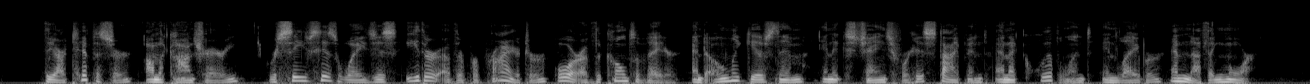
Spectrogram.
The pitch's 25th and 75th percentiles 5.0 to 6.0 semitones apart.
Yes: wide, 5.4 semitones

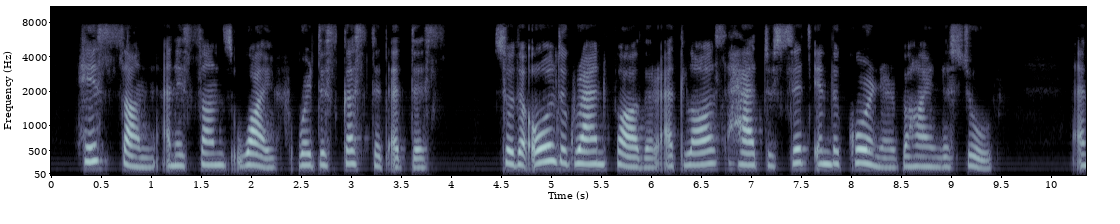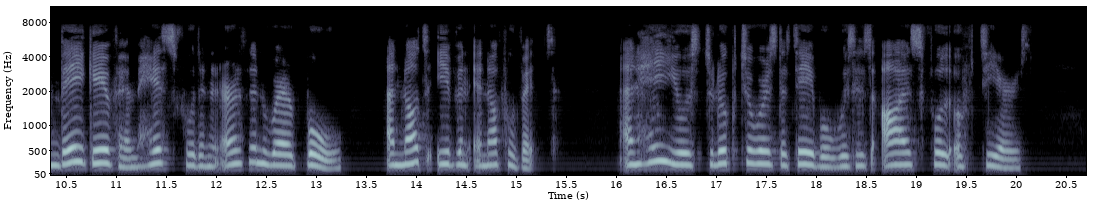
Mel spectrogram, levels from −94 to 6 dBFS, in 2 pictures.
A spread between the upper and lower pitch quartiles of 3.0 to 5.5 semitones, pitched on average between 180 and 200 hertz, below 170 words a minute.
No: average, 3.8 semitones; high, 225 Hz; average, 160 wpm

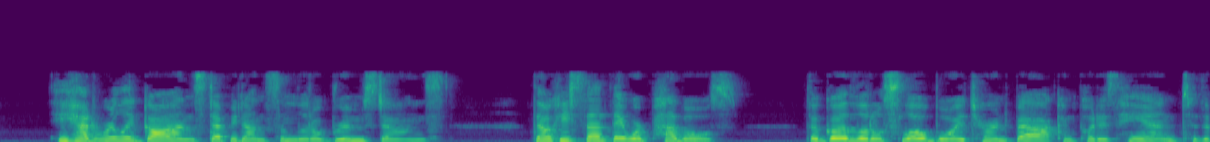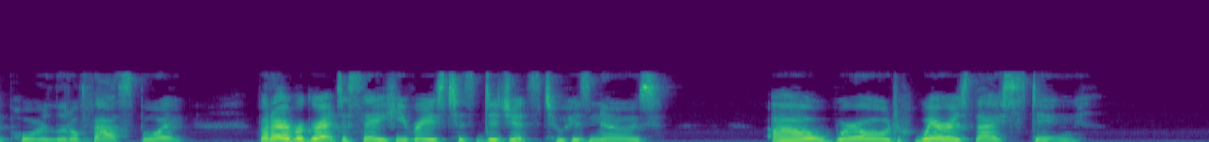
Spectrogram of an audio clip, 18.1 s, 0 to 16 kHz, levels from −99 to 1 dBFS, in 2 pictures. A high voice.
Yes: high, 225 Hz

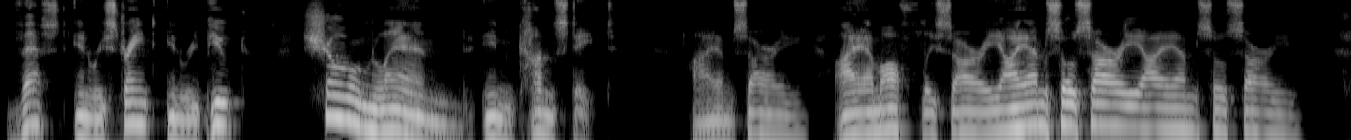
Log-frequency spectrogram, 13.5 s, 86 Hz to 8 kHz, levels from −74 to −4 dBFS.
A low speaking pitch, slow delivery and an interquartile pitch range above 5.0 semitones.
Yes: low, 110 Hz; slow, 105 wpm; wide, 5.6 semitones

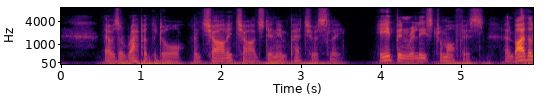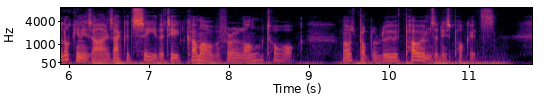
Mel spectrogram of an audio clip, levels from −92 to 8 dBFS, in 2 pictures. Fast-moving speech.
Yes: fast, 225 wpm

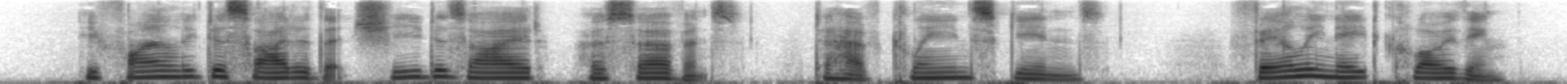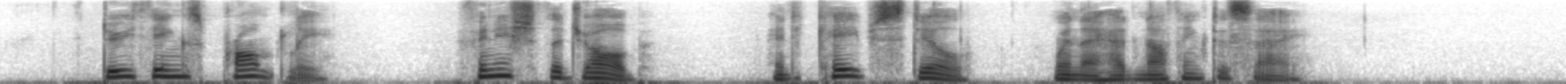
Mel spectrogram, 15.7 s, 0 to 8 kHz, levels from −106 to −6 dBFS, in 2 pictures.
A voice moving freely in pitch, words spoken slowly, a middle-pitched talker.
Yes: wide, 6.1 semitones; slow, 115 wpm; medium, 145 Hz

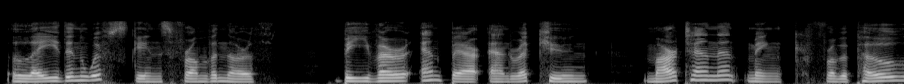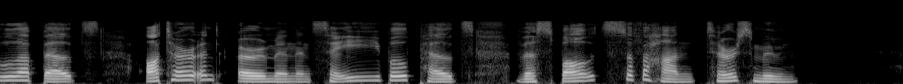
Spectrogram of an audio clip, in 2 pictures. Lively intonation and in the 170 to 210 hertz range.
No: wide, 5.8 semitones; medium, 145 Hz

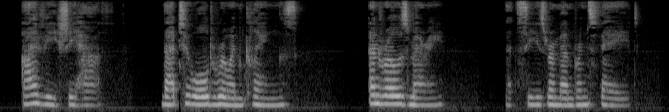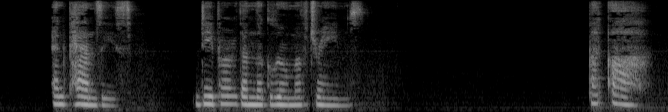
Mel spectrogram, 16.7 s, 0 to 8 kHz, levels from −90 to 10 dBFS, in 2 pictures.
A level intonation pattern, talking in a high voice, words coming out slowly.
Yes: narrow, 1.9 semitones; high, 200 Hz; slow, 85 wpm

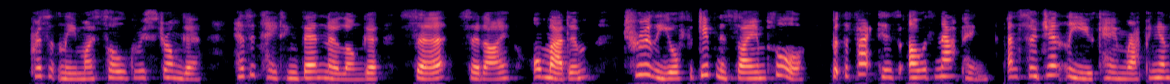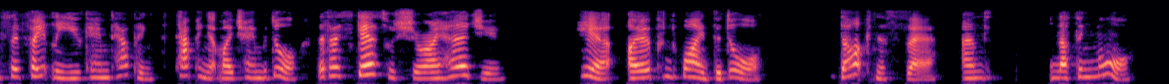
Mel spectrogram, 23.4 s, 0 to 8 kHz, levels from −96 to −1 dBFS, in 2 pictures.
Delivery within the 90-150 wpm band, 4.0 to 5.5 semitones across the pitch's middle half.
No: average, 160 wpm; average, 4.6 semitones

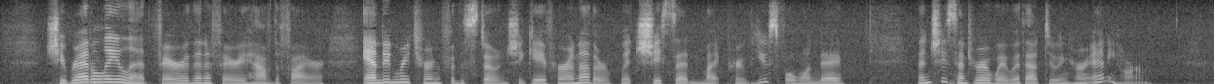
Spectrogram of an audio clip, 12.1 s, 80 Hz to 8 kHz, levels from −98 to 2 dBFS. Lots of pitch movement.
Yes: wide, 5.9 semitones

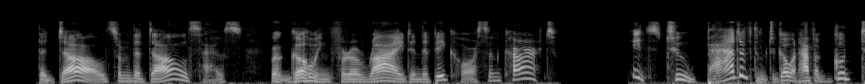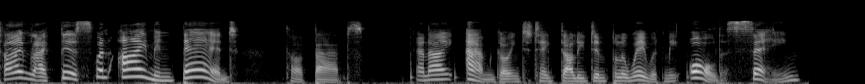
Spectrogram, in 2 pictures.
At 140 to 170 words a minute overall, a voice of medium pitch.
No: average, 185 wpm; medium, 160 Hz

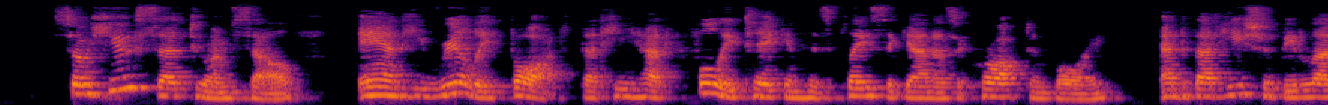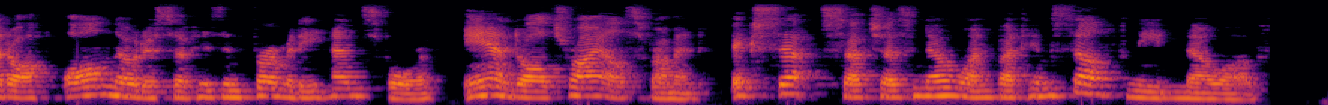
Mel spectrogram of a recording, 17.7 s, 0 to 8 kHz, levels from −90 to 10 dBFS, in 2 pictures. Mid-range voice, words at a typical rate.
Yes: medium, 155 Hz; average, 165 wpm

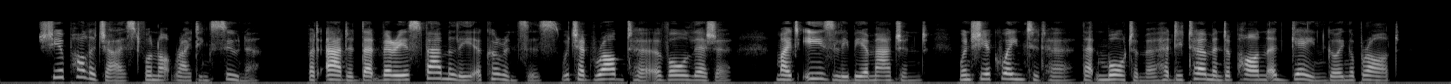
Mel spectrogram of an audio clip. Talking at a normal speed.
Yes: average, 145 wpm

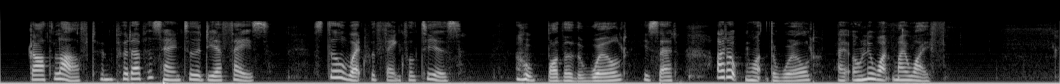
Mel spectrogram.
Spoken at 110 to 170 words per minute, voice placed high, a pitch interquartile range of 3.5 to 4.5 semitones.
No: average, 180 wpm; high, 195 Hz; average, 4.1 semitones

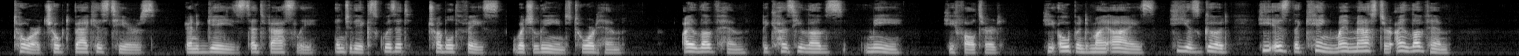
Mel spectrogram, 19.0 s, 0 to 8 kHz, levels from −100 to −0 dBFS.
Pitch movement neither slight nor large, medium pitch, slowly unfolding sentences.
Yes: average, 3.3 semitones; medium, 145 Hz; slow, 125 wpm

